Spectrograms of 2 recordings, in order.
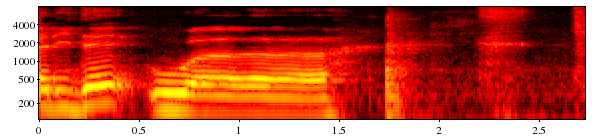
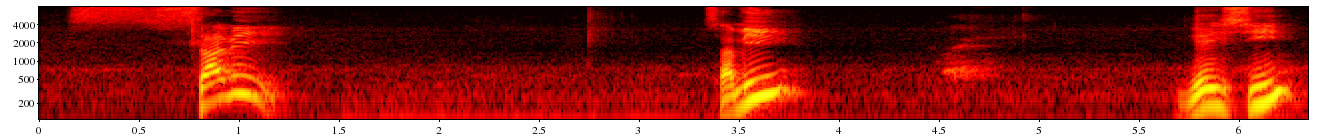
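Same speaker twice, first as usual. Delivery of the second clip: calling out; 5 semitones higher, much slower than usual. Real, not acted. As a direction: call the name across the room. Calling out to people.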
